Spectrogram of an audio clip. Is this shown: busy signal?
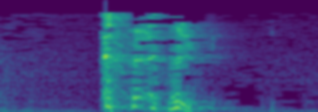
no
